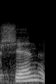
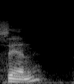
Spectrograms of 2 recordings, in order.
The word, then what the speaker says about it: shin: It's a Greek letter shin. It's sometimes pronounced sin, but it's not sinful.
